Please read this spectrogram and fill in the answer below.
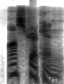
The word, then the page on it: awestricken: American English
